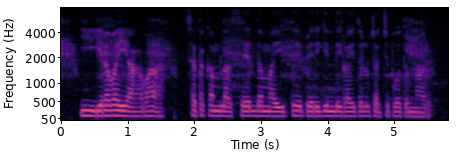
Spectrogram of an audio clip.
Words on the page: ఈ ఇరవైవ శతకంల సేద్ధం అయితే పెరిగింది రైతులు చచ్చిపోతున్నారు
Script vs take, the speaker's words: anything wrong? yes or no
no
